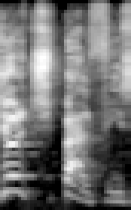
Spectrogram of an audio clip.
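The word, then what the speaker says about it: György Pálfi: George Pálfy se dice así en húngaro, sí, que lo he buscado.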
